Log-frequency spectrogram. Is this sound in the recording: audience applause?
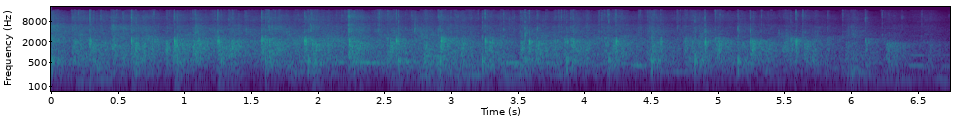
yes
